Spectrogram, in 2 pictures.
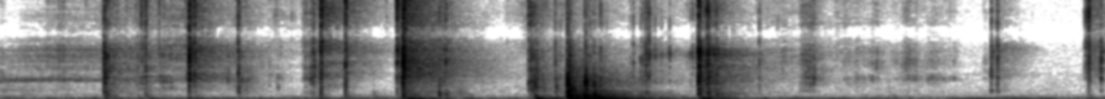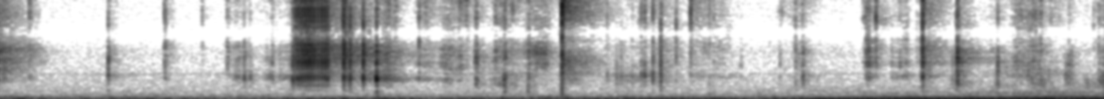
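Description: Scissors cut through the plastic backing of a book-style model kit, giving sharp, close snips and crinkly crunches, loudest and densest early, then sparser scattered clicks and a low rumble toward the end.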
